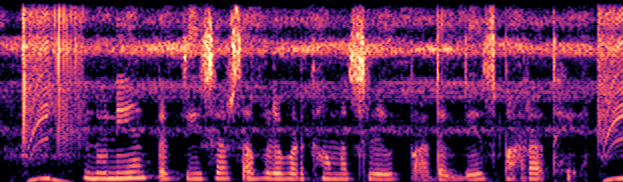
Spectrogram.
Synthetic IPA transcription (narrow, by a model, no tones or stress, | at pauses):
d̪ʊnijapɾət̪iːsəɾsəblebəɽkʰamɐt͡ʃʰliʊt̪̚pa̰ːd̪ək̚d̪eːsbʱa̰ːɾət̪ɦɛ̰ː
